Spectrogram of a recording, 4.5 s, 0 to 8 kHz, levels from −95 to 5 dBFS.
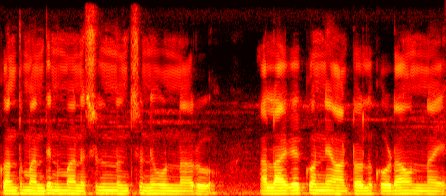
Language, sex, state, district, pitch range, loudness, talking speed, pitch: Telugu, male, Telangana, Hyderabad, 115-125 Hz, -19 LUFS, 135 wpm, 120 Hz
